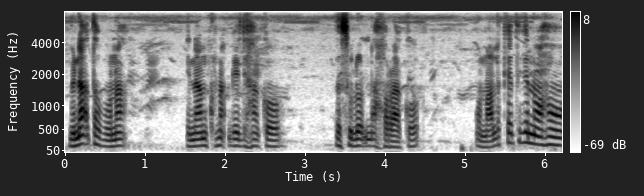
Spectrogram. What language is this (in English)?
Santali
